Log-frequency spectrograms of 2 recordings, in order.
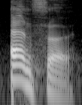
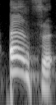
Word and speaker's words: answer: dois exemplo zinhos velop answer esses dois exemplos também são verbos terminados em consoante vocal consoante mas vejam que a sílaba tônica não é a última develop é a segunda answer é a primeira então aí nós não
